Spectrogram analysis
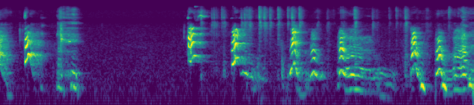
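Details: Belgian Malinois puppy with a few quick barks, a two-second pause, then a steady string of harsh barks roughly every half second.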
